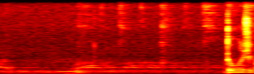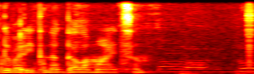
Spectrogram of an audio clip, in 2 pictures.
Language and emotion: Russian, neutral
